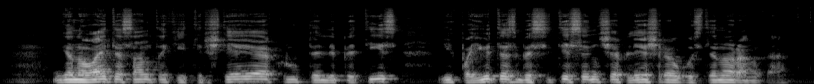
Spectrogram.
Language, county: Lithuanian, Šiauliai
